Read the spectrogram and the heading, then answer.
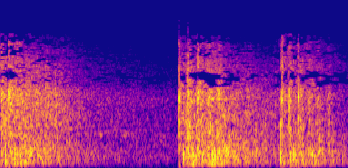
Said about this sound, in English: He told me, first off, our main enemy isn't China, it's our own country's police and troops, terrorizing protesters with automatic rifles. Security forces call it crowd dispersal, but they're using live ammunition.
